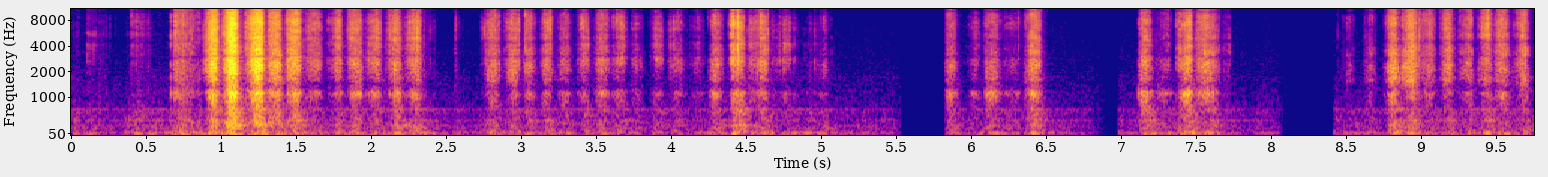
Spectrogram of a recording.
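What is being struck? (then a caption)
Small dry almond biscuit. A small, round, dry amaretti biscuit, solid and crumbly, is held over a wooden mortar and rubbed and crumbled between the fingertips, with a second biscuit in hand by the end. Bright, crackly crunching and gritty rubbing come in bursts separated by short silences, with the loudest crumbling near the start. The biscuit breaks down into crumbs over the mortar.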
